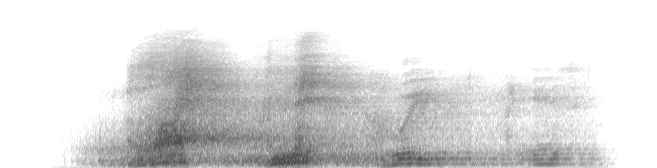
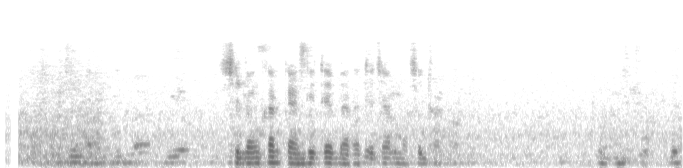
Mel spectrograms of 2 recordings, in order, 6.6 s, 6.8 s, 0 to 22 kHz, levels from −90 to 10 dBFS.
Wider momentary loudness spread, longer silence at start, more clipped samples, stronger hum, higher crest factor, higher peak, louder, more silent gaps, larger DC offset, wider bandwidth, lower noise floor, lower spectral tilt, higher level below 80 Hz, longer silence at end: first, 22 LU vs 19 LU; first, 1 s vs 0.2 s; neither; neither; about the same, 20 dB vs 24 dB; first, -10 dBFS vs -20 dBFS; first, -27 LUFS vs -43 LUFS; neither; neither; first, 9.6 kHz vs 8 kHz; about the same, -63 dBFS vs -66 dBFS; about the same, -7.5 dB/octave vs -6.5 dB/octave; first, -56 dBFS vs -68 dBFS; first, 0.85 s vs 0 s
